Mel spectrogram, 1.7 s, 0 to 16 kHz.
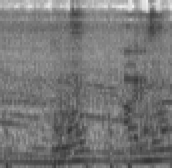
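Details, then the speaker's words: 2004 Mazda RX8 manual, unstarted for two years, just caught after repeated deflood cranking with throttle held: revs rising and falling unevenly, held on throttle, some smoke; owner suspects it forgot its fuel trims. "So now I gotta idle it till it takes over. It hasn't been starting so long. Correct me if I'm wrong. But it probably forgot its fuel trims."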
